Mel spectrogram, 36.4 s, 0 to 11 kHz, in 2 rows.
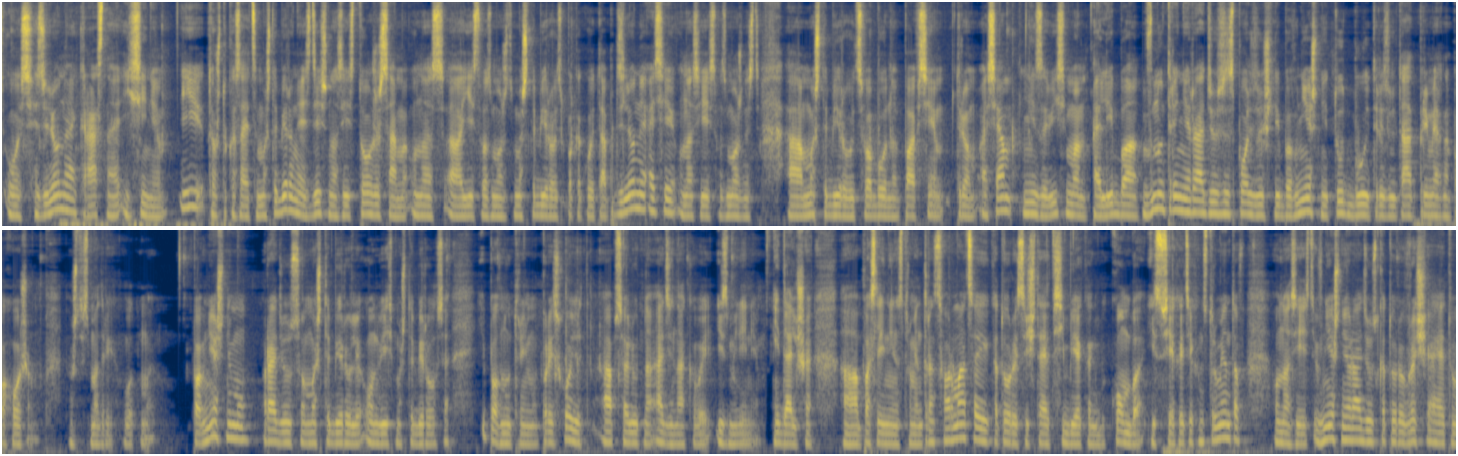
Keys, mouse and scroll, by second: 2.5-5.6 drag, 5.9 click, 7.0 ctrl+z, 9.5 click, 10.9 ctrl+z, 11.6 click, 12.7 ctrl+z, 18.6 click, 20.8-21.3 middle drag, 21.3-21.6 scroll down 7, 21.8-23.7 middle drag, 23.7 click, 25.2 ctrl+z, 25.5 ctrl+z, 26.7 click, 28.9-30.2 drag, 30.2-33.2 shift+middle drag, 34.1 click.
